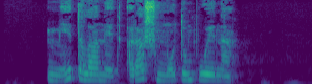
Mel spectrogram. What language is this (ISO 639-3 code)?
chm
